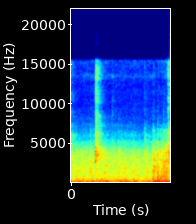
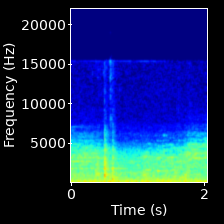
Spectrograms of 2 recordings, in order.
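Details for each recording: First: Yamaha Vixion motorcycle after fitting a cheap homemade anti-theft kill switch, switch set to allow starting: bike catches and settles into a steady, low, even thrum with a brief rev rise, running cleanly. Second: Yamaha Vixion motorcycle with a homemade anti-theft kill switch fitted, key on: starter whirs with even cranking pulses for about two seconds but the engine never catches, because the kill switch cuts the ignition.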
